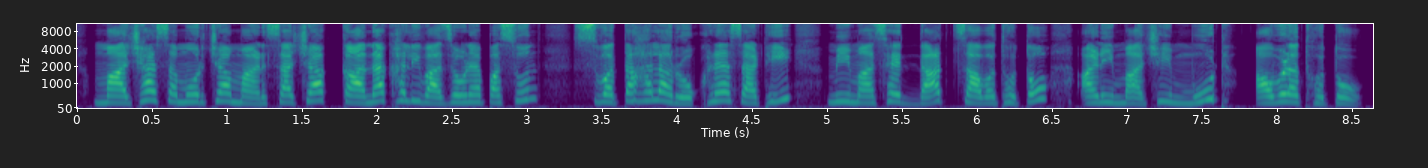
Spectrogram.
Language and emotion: Marathi, angry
